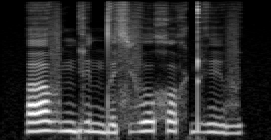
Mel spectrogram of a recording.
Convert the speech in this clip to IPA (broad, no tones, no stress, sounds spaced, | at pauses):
a v ŋ ɡ i n d ɘ sʲ v o x ɔ x ɖʱ i v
